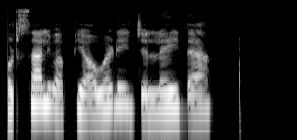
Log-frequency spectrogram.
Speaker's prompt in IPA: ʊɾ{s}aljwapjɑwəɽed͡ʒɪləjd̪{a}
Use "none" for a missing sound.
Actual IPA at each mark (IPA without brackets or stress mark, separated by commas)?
s, a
